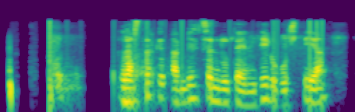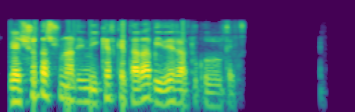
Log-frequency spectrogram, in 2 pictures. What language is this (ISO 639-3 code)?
eus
